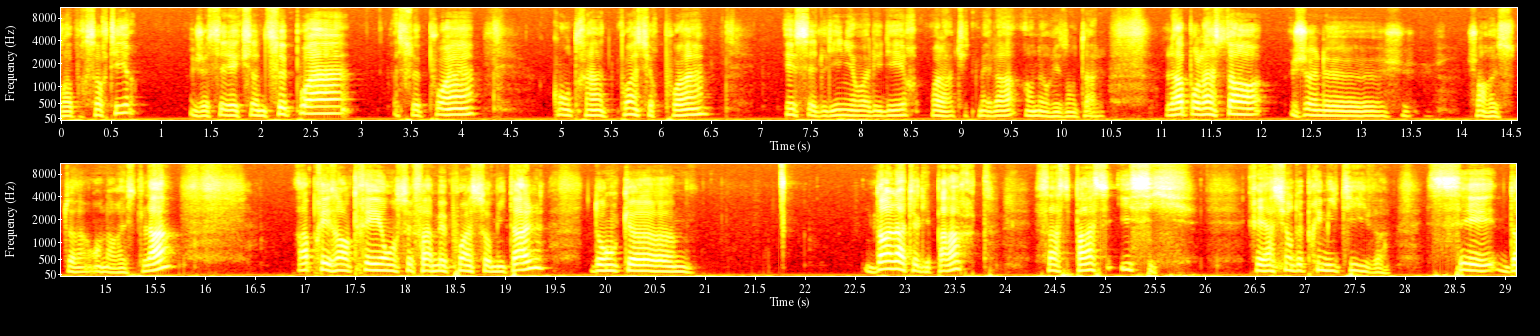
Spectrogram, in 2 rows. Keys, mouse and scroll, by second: 1.5 click, 3.3 click, 5.3 click, 7.0 click, 8.1 click, 9.2 scroll down 1, 15.0 click, 15.9-16.2 scroll down 2, 16.5-17.6 drag, 20.4 KP_1, 20.8 KP_2, 22.0 click, 23.0 click, 28.4 click.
